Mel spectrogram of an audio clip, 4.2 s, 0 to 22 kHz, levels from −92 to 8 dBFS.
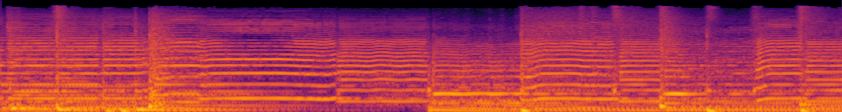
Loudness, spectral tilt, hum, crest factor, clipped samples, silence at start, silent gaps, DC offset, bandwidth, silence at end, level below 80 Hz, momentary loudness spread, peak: -14 LUFS; -5 dB/octave; none; 14 dB; under 0.1%; 0 s; none; under 0.1%; 17.5 kHz; 0 s; -24 dBFS; 5 LU; 0 dBFS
